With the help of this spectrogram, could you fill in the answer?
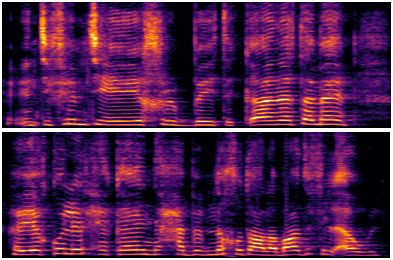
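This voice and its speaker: A woman's voice: sits high, steady tone, racing, darkish tone, natural voice. Woman voicing an awkward Egyptian groom. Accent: Egyptian Arabic. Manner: hesitant, embarrassed. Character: nervous, awkward young groom.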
